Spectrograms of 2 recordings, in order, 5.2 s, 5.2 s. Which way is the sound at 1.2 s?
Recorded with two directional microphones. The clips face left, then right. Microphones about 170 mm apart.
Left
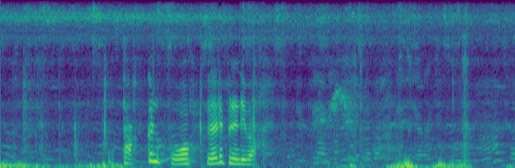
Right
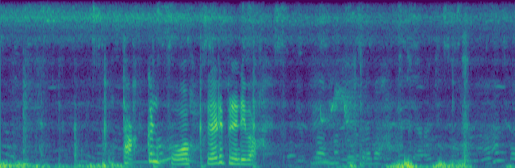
40° left (ahead or behind).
